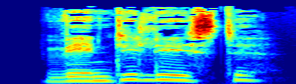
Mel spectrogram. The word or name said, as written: venteliste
